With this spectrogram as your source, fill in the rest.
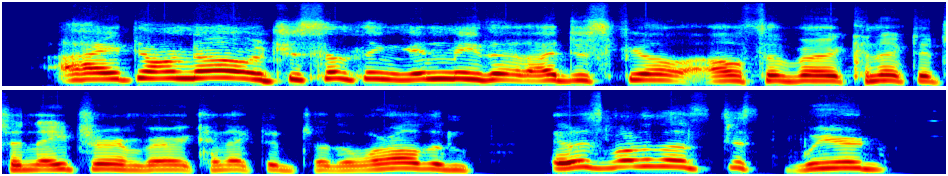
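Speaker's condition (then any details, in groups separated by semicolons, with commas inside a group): Cerebral palsy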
